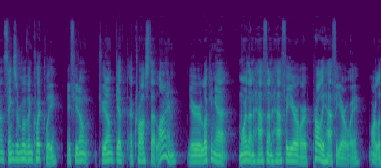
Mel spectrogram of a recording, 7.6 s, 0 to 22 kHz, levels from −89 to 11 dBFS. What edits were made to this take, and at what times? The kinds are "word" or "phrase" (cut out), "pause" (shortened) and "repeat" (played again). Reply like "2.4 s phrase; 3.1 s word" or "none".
1.2 s pause; 1.9 s pause; 5.3 s repeat; 5.9 s word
